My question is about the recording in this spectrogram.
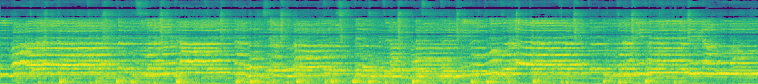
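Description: Female a cappella group singing in close harmony, sustained chords under a lead voice, with a regular low beat underneath.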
